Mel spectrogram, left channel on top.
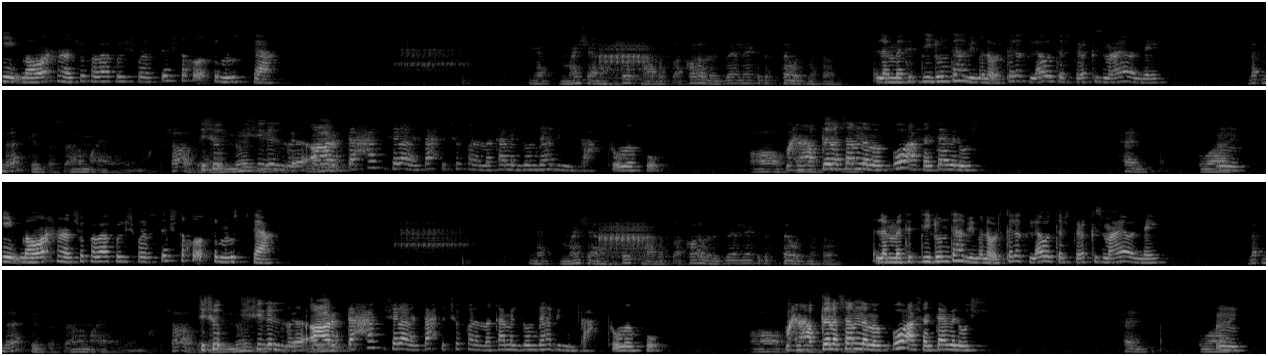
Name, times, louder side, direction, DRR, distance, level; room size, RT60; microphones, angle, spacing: voice 1, 0.0-2.7 8.7-11.6 14.6-14.8 15.1-19.2 20.5-22.4 24.8-25.0, right 5 dB, 60° right, 0.4 m, -33 dB
sound 1, 3.3-3.4 3.9-4.8 5.2-5.7 6.0-6.9 7.3-7.6 8.1-8.7 9.0-9.1 9.4-9.5 10.0-10.3, right 2 dB, 30° right, 0.9 m, -51 dB
voice 2, 5.3-8.4 12.5-16.0 20.1-21.2 23.8-24.1 24.6-25.0, equal, 25° left, 0.8 m, -46 dB
4.1 x 3.1 x 2.2 m
head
